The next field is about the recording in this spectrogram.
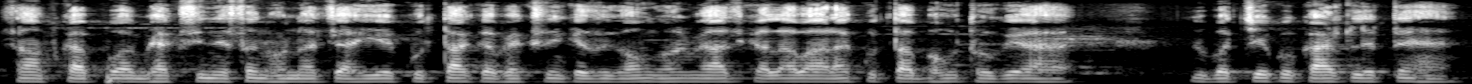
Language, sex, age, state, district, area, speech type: Hindi, male, 30-45, Bihar, Muzaffarpur, rural, spontaneous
